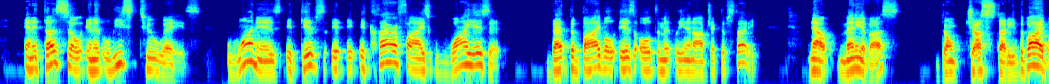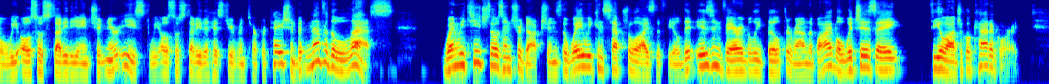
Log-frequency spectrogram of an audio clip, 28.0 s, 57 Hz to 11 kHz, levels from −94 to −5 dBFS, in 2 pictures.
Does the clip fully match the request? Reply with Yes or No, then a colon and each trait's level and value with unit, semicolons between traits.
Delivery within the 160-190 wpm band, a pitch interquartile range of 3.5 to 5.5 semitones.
Yes: average, 165 wpm; average, 5.2 semitones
